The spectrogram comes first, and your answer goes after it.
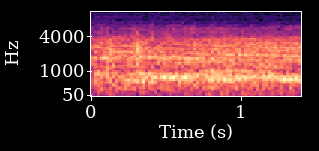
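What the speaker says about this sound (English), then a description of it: "He got a very warm round of applause from this appreciative crowd" A baseball crowd at a 1999 Red Sox home game against Cleveland applauds warmly as Pedro Martinez heads back to the mound for the ninth, a steady broad roar of clapping and cheering with a broadcaster's voice over it.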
